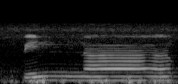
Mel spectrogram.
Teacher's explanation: نون مشدد کا قاعدہ لگ رہا ہے، تو ہم ناک میں آواز لے جا کے پڑھیں گے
